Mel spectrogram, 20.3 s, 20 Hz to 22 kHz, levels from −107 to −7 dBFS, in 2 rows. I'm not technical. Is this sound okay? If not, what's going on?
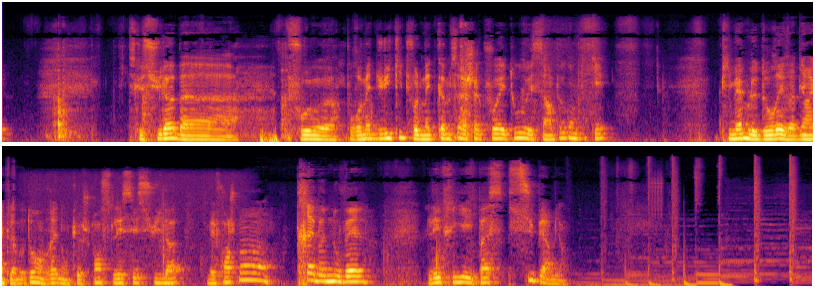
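No. From about 10.21 s to 13.37 s the sound gets a little quieter and picks up a quiet background hiss, then returns to normal. Each change fades over about a third of a second. This is digital radio blending to analogue: the radio briefly lost its digital signal and slid over to the ordinary FM broadcast of the same station, which carries that hiss, before switching back once the digital signal returned.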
